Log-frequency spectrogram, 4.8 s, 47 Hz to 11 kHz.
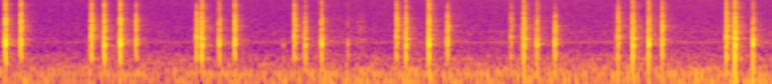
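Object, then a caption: Small metal mint tin. A small, hollow metal Altoids mint tin is held on its edge and tapped with fingertips and nails. About two dozen sharp, clicky taps come in quick little clusters, each with a faint tinny ping near 900 Hz. The taps die away almost instantly over a low background hum.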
